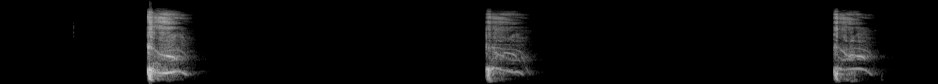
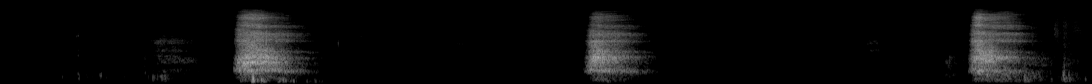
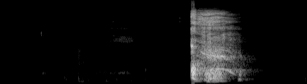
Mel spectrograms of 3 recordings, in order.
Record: three_cough_length: 9.4 s
three_cough_amplitude: 32767
three_cough_signal_mean_std_ratio: 0.22
exhalation_length: 10.9 s
exhalation_amplitude: 11010
exhalation_signal_mean_std_ratio: 0.29
cough_length: 3.1 s
cough_amplitude: 32767
cough_signal_mean_std_ratio: 0.28
survey_phase: beta (2021-08-13 to 2022-03-07)
age: 45-64
gender: Female
wearing_mask: 'No'
symptom_none: true
smoker_status: Never smoked
respiratory_condition_asthma: false
respiratory_condition_other: false
recruitment_source: REACT
submission_delay: 1 day
covid_test_result: Negative
covid_test_method: RT-qPCR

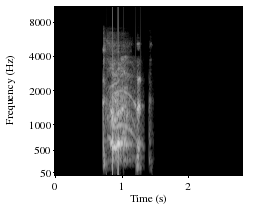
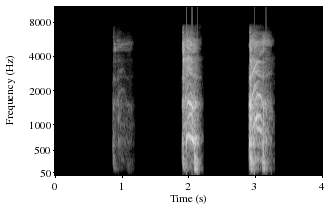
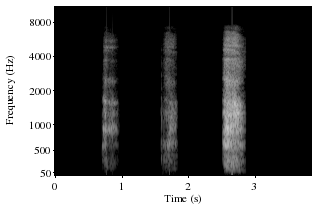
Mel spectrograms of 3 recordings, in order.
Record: cough_length: 2.8 s
cough_amplitude: 8958
cough_signal_mean_std_ratio: 0.29
three_cough_length: 4.0 s
three_cough_amplitude: 26273
three_cough_signal_mean_std_ratio: 0.28
exhalation_length: 3.8 s
exhalation_amplitude: 6983
exhalation_signal_mean_std_ratio: 0.23
survey_phase: beta (2021-08-13 to 2022-03-07)
age: 45-64
gender: Male
wearing_mask: 'No'
symptom_none: true
smoker_status: Ex-smoker
respiratory_condition_asthma: false
respiratory_condition_other: false
recruitment_source: REACT
submission_delay: 2 days
covid_test_result: Negative
covid_test_method: RT-qPCR
influenza_a_test_result: Negative
influenza_b_test_result: Negative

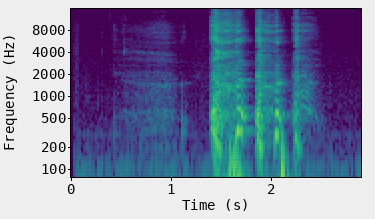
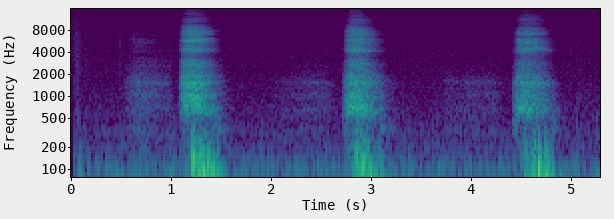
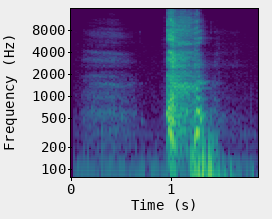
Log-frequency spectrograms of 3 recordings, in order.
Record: three_cough_length: 2.9 s
three_cough_amplitude: 5677
three_cough_signal_mean_std_ratio: 0.39
exhalation_length: 5.3 s
exhalation_amplitude: 1463
exhalation_signal_mean_std_ratio: 0.41
cough_length: 1.9 s
cough_amplitude: 10131
cough_signal_mean_std_ratio: 0.39
survey_phase: beta (2021-08-13 to 2022-03-07)
age: 18-44
gender: Female
wearing_mask: 'No'
symptom_sore_throat: true
symptom_fatigue: true
symptom_onset: 12 days
smoker_status: Never smoked
respiratory_condition_asthma: false
respiratory_condition_other: false
recruitment_source: REACT
submission_delay: 2 days
covid_test_result: Negative
covid_test_method: RT-qPCR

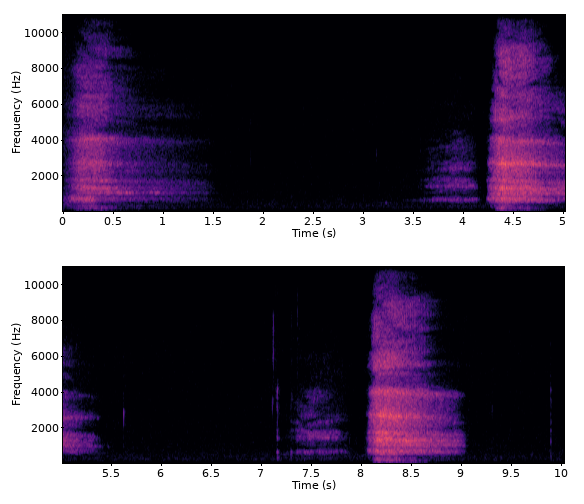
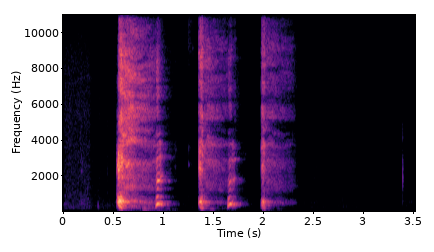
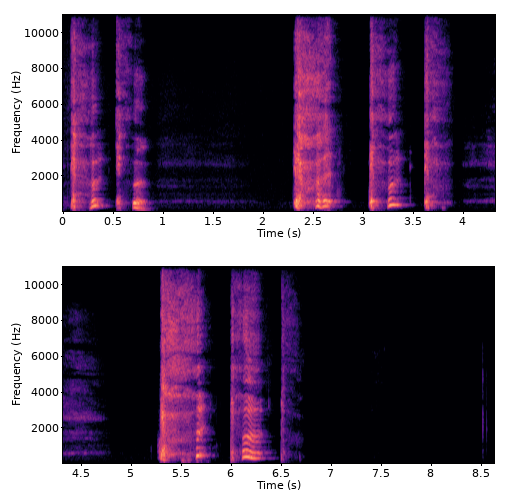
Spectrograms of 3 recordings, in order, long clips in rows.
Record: exhalation_length: 10.0 s
exhalation_amplitude: 4102
exhalation_signal_mean_std_ratio: 0.36
cough_length: 3.5 s
cough_amplitude: 23284
cough_signal_mean_std_ratio: 0.27
three_cough_length: 8.6 s
three_cough_amplitude: 16408
three_cough_signal_mean_std_ratio: 0.33
survey_phase: beta (2021-08-13 to 2022-03-07)
age: 65+
gender: Female
wearing_mask: 'No'
symptom_cough_any: true
symptom_runny_or_blocked_nose: true
symptom_onset: 12 days
smoker_status: Never smoked
respiratory_condition_asthma: false
respiratory_condition_other: false
recruitment_source: REACT
submission_delay: 2 days
covid_test_result: Negative
covid_test_method: RT-qPCR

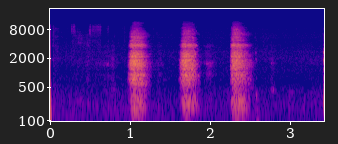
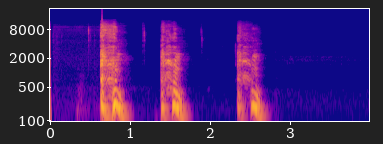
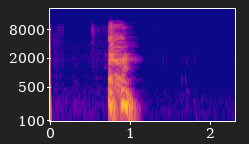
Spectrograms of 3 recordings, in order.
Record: exhalation_length: 3.4 s
exhalation_amplitude: 7541
exhalation_signal_mean_std_ratio: 0.34
three_cough_length: 4.0 s
three_cough_amplitude: 32768
three_cough_signal_mean_std_ratio: 0.35
cough_length: 2.3 s
cough_amplitude: 27082
cough_signal_mean_std_ratio: 0.29
survey_phase: beta (2021-08-13 to 2022-03-07)
age: 18-44
gender: Female
wearing_mask: 'No'
symptom_none: true
smoker_status: Never smoked
respiratory_condition_asthma: false
respiratory_condition_other: false
recruitment_source: Test and Trace
submission_delay: 4 days
covid_test_result: Negative
covid_test_method: RT-qPCR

